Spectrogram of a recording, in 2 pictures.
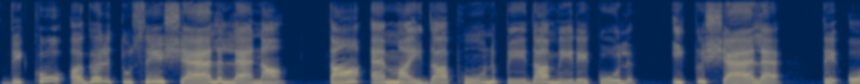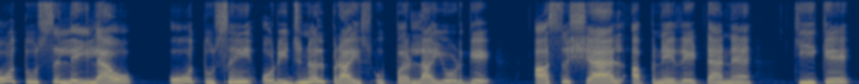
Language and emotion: Dogri, neutral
